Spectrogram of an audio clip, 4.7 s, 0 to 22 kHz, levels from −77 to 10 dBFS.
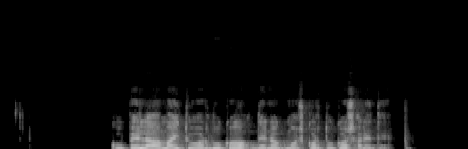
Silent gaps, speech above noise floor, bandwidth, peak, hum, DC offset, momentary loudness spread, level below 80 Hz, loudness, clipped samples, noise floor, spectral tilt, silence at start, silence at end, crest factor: none; over 72 dB; 8.8 kHz; -2 dBFS; none; under 0.1%; 13 LU; -60 dBFS; -18 LUFS; under 0.1%; under -90 dBFS; -5 dB/octave; 1.1 s; 0.6 s; 18 dB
